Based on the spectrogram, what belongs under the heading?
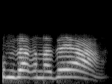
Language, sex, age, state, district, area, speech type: Bodo, female, 60+, Assam, Baksa, urban, conversation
